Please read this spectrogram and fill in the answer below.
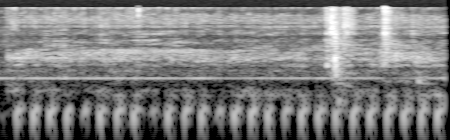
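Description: Small motorbike engine running at low revs with an even putter of about eighteen beats a second, with one brief sharp click near the end.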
